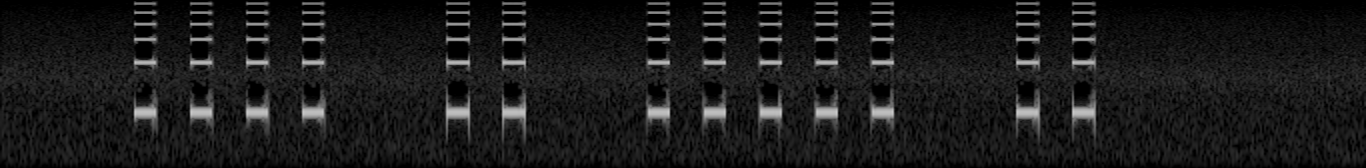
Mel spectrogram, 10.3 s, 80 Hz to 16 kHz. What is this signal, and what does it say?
Beep code, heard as beeps from a small speaker, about 1330 Hz. 4-2-5-2.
